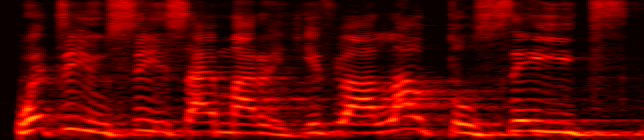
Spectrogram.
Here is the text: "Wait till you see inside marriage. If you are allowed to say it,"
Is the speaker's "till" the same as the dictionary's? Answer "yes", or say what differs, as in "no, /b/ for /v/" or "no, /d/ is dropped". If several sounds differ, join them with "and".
no, /n/ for /l/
